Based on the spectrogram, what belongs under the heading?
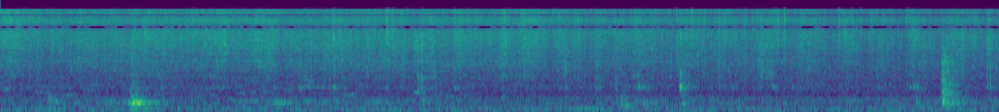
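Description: Crushed Maggi noodles, boiled potato and grated carrot sizzling gently in a nonstick pan on low heat while a wooden spatula stirs and scrapes through the mixture. A few louder knocks of the spatula on the pan stand out, about a second in and near the end.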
